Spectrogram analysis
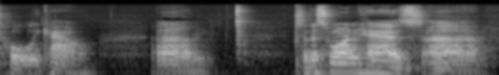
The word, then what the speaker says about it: Wholly Kaw: look it up and it is pronounced holy cow so this one has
